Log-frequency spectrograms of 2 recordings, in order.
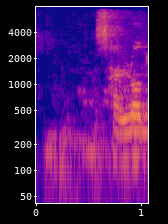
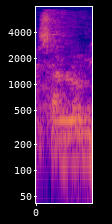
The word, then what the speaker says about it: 샬롬: 나니 넘 실기를 축복합니다 이럴 보세요 그것을 한마디로 살롬 이라고 알아줘 c 않고 마찰로 이렇게 해서 하시면 좋겠습니다 그 발음을 잘 하셔야 됩니다 사람은 몹 이라고 하나 내고 샬롬 이라고 전하는 하셔야 될것 같습니다 이제 다음 으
